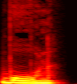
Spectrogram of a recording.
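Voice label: "warn", English, British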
